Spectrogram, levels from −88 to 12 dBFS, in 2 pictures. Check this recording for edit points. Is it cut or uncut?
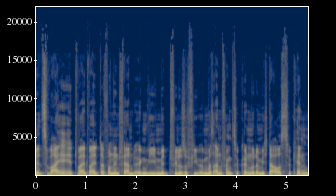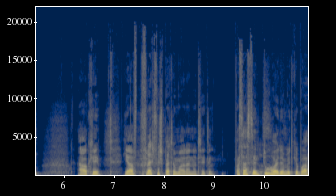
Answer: cut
